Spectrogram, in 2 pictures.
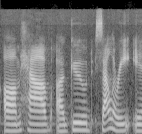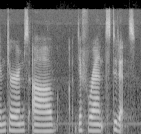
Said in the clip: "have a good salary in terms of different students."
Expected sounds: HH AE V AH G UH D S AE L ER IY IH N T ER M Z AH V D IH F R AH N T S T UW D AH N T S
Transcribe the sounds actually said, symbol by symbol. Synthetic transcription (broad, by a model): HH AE V AH G UH D S AE L ER IY IH N T ER M Z AH V D IH F R AH N T S T UW D N T S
